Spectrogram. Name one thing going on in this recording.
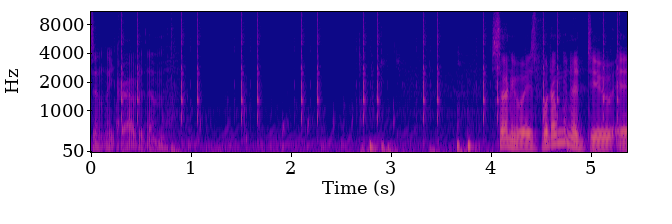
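Light clicks tick in quick succession.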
